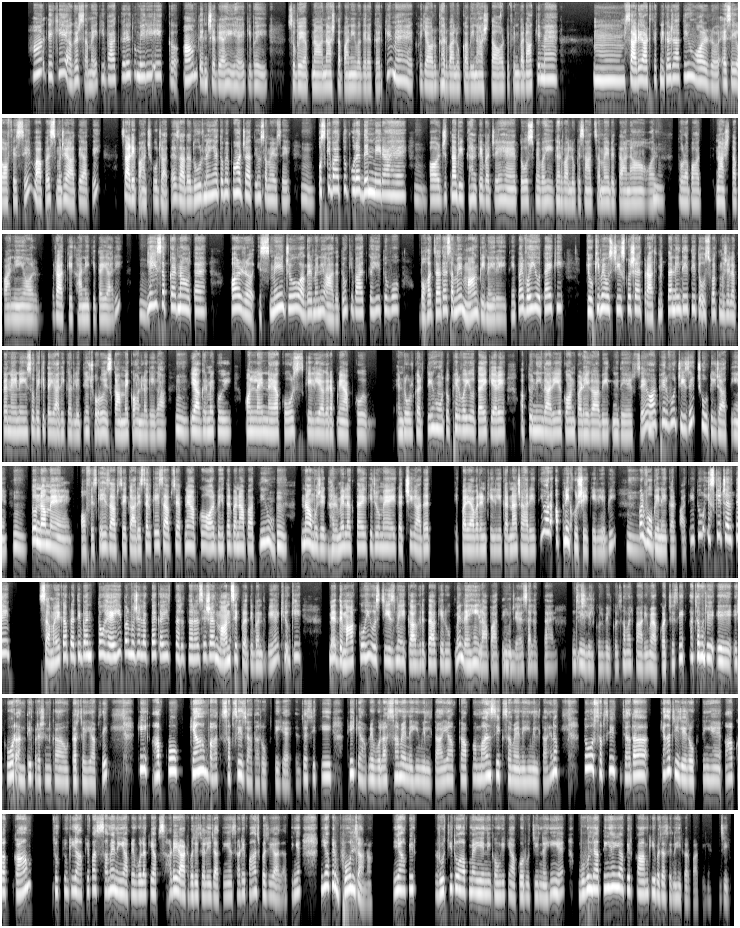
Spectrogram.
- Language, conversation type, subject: Hindi, advice, निरंतर बने रहने के लिए मुझे कौन-से छोटे कदम उठाने चाहिए?
- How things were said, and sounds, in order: in English: "टिफिन"; in English: "ऑफिस"; in English: "कोर्स"; in English: "एनरोल"; in English: "ऑफिस"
